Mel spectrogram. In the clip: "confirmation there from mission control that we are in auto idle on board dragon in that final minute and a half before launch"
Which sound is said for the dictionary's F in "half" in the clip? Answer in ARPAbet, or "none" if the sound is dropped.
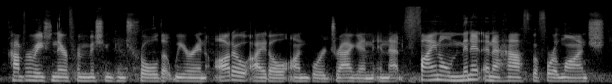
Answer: F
